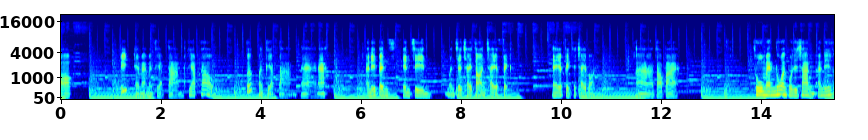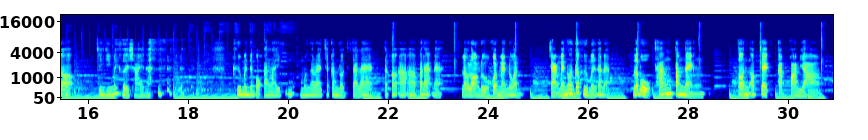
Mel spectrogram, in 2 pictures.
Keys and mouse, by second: 2.4-3.1 drag, 6.7-7.1 drag, 11.6 click, 18.3-18.9 drag, 25.1 click.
